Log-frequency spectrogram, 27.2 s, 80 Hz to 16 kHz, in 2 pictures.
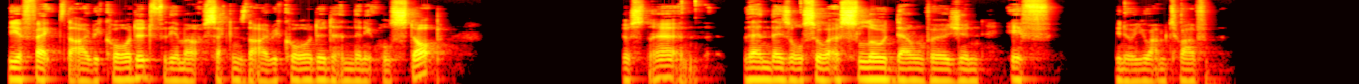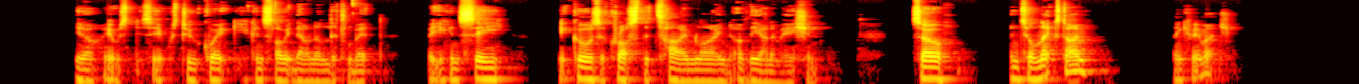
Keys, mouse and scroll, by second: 6.8 click, 8.0 click, 11.2-12.6 drag, 16.3 click, 27.1 click.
